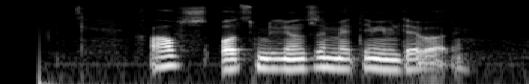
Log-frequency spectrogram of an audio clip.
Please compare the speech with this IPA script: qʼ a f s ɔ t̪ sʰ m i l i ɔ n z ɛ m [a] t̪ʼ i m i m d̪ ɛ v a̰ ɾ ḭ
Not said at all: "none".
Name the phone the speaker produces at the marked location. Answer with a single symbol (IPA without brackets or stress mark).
ɛ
